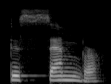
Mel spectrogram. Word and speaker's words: December: December. December. Again, we had the stress there, okay?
